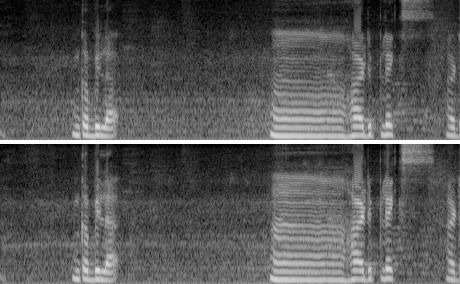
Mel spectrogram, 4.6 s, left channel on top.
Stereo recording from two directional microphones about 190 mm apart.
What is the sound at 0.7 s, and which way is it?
Speech, 10° left (ahead or behind).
